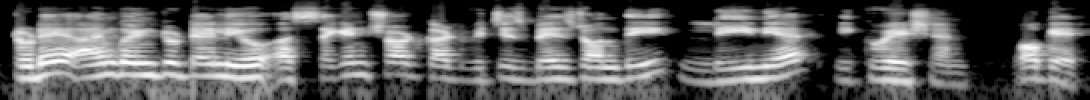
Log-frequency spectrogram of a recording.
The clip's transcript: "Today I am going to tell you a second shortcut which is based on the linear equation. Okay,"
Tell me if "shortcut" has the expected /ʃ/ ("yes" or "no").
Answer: yes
